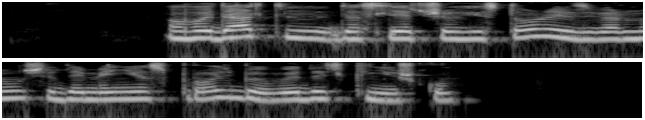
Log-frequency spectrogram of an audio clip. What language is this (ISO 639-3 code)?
bel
